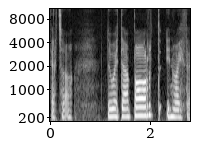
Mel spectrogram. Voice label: "bord", Welsh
